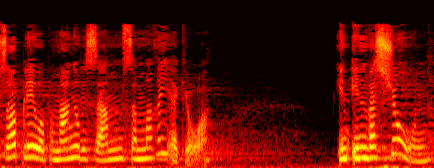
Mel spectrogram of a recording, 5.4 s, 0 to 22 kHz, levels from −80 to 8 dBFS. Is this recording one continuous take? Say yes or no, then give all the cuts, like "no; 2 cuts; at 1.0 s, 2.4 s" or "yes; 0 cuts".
no; 1 cut; at 1.0 s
